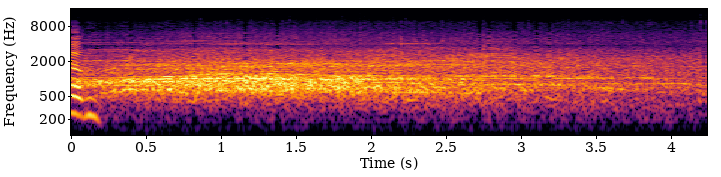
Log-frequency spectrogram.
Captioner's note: attendees cheering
